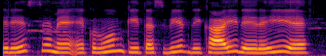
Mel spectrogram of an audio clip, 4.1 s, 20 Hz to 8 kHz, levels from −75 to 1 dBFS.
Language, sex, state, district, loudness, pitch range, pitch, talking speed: Hindi, female, Jharkhand, Ranchi, -17 LUFS, 220-265 Hz, 230 Hz, 145 wpm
